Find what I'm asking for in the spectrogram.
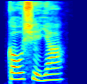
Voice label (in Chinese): "高血压", Chinese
